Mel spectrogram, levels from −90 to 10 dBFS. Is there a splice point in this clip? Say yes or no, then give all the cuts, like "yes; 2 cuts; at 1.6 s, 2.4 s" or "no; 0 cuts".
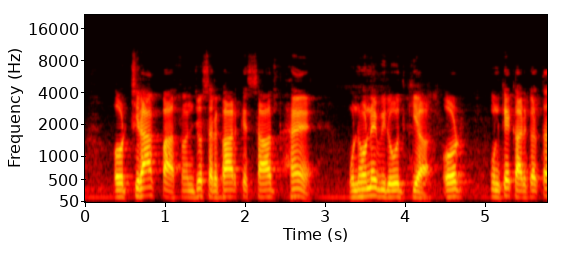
no; 0 cuts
